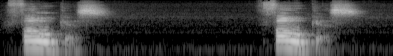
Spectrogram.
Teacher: To correctly say focus, you need to use a long, tense, melodic O. This American English O includes two sounds. It starts with O and finishes with U. If you use a short, flat, single O sound without the U, you will be misheard.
